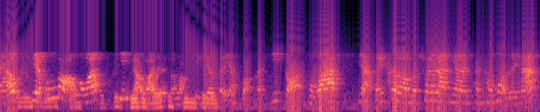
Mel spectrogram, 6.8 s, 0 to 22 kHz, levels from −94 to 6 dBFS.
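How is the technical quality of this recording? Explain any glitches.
Two faults are audible in this speech recording, over a narrowband channel where nothing passes above about 4 kHz.

Buffer tearing runs the whole length. Wherever there is speech, a steady robotic buzz sits at 188 Hz, which fits a 256-sample buffer. The writer and reader of the ring buffer have slipped, so a small slice of each period replays audio from roughly 10 ms earlier, with hard joins on both sides.

From 0.83 to 0.99 s, the speech dips by about 15 dB for a short stretch. This is likely speech suppressed in double talk: an echo canceller, unable to separate the near talker from loudspeaker echo, attenuated both.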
